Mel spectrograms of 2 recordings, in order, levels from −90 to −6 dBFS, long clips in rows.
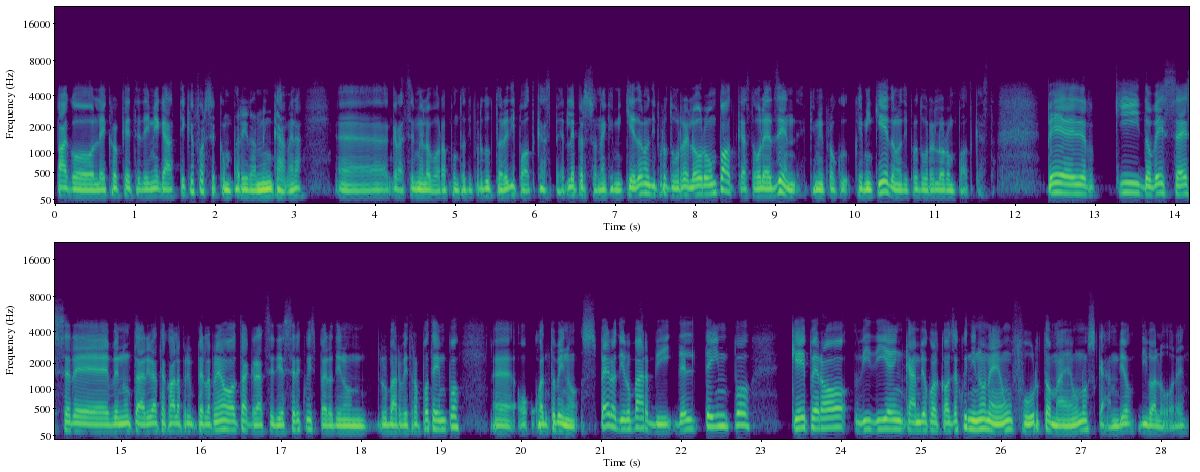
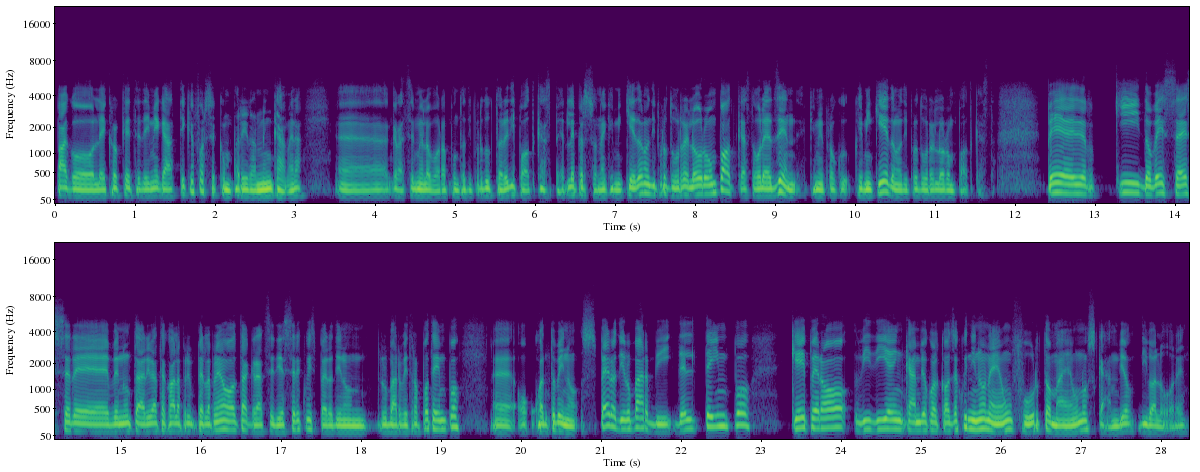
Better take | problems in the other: neither | muffled; slightly; fading above 3 kHz; the same in both

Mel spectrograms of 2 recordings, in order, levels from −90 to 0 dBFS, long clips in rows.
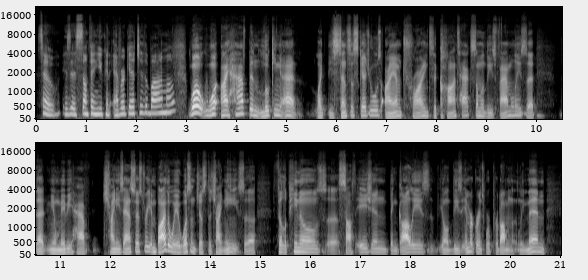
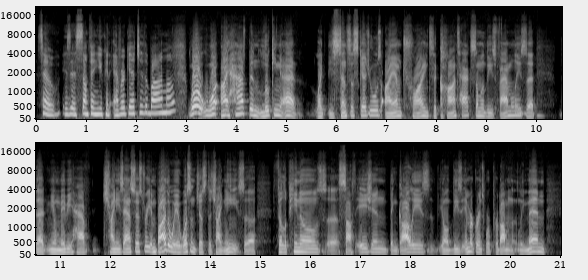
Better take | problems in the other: first | distortion; slight; 10 dB below the speech

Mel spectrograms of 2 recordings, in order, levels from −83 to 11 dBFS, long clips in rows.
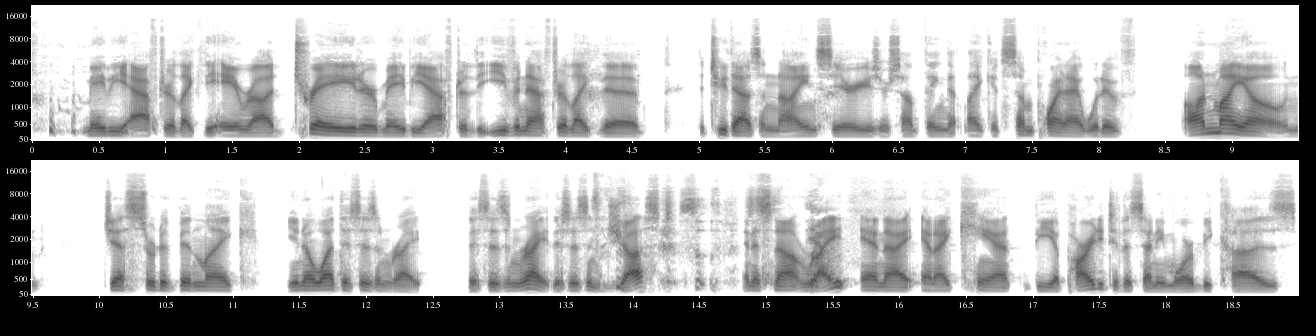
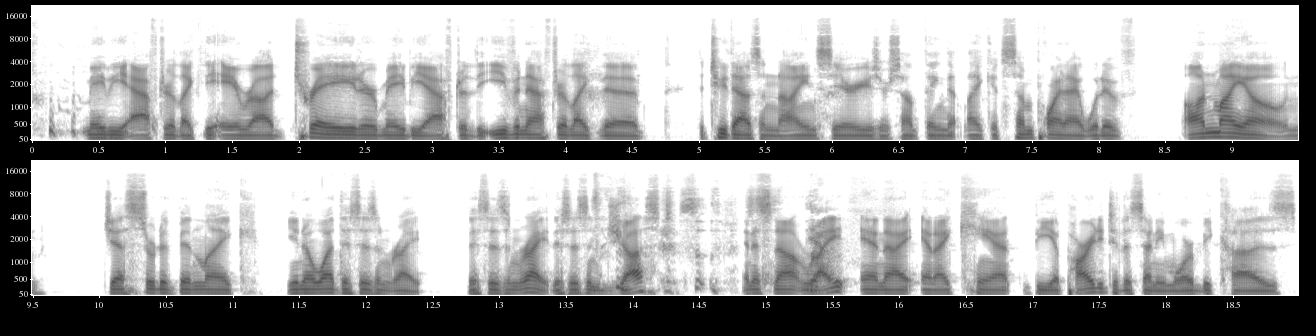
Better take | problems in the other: second | thin; somewhat; fading below 300 Hz

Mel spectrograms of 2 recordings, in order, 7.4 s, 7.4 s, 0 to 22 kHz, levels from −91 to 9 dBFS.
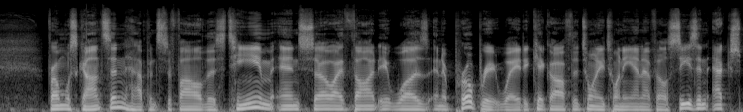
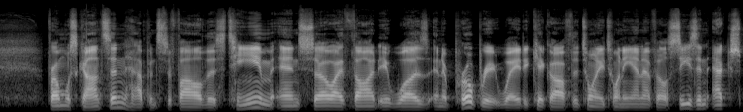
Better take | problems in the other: first | thin; very; fading below 450 Hz

